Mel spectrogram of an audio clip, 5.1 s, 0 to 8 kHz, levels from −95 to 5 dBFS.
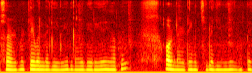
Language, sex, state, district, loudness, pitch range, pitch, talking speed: Hindi, male, Delhi, New Delhi, -23 LUFS, 150-160 Hz, 155 Hz, 235 wpm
